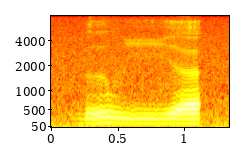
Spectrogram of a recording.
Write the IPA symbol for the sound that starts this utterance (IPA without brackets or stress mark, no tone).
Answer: ɠ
